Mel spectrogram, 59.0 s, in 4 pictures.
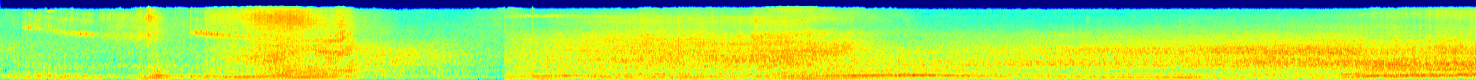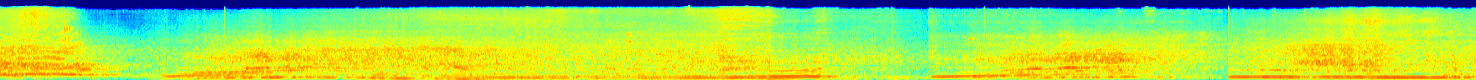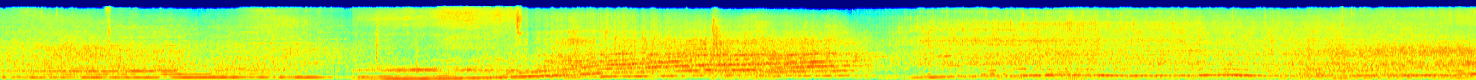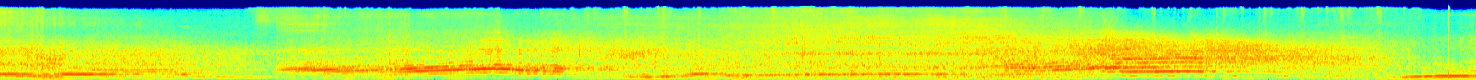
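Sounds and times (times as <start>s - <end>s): sports car engines revving: 11.9s - 59.0s.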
